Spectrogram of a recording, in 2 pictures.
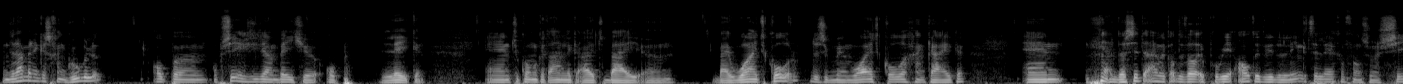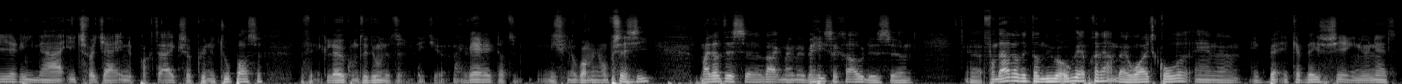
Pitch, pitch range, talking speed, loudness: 110 Hz, 95-120 Hz, 250 wpm, -27 LUFS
